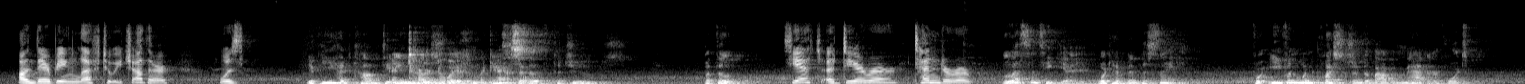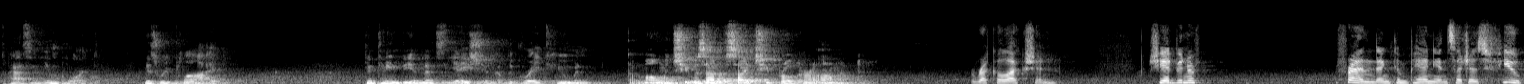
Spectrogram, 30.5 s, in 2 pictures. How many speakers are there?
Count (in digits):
3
